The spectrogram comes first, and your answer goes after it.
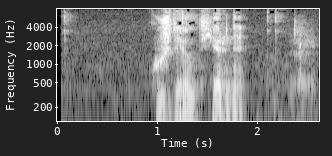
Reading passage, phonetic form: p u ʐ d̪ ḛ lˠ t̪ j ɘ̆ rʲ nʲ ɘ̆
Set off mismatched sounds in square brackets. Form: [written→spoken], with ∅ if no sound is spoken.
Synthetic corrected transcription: [p→k] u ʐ d̪ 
